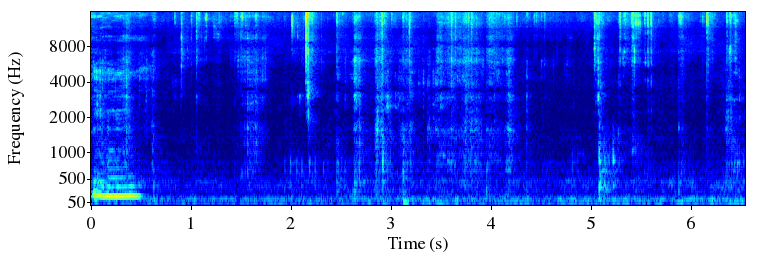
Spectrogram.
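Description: A person chewing and biting into a honey barbecue chicken wing, with small crunches and mouth clicks scattered throughout. A short hummed voice opens it.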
